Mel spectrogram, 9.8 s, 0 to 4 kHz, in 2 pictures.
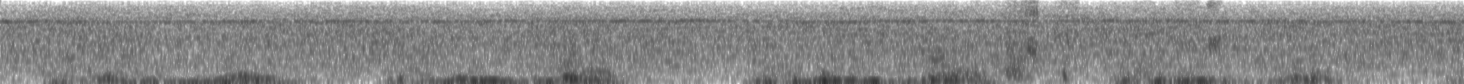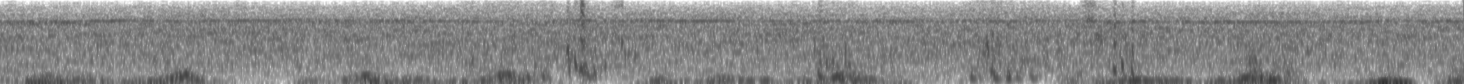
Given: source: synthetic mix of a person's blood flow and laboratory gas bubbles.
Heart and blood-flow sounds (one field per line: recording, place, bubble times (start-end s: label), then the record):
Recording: Doppler ultrasound of blood flow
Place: precordium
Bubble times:
3.23-3.60 s: bubbles
3.77-3.86 s: bubbles
3.91-4.08 s: bubbles
6.41-7.00 s: bubbles
7.58-7.76 s: bubbles
8.09-8.44 s: bubbles
8.49-8.71 s: bubbles
From the record:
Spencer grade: 2 (many but less than half of the cardiac periods contain bubble signals, singularly or in groups)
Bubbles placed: anywhere in the cardiac cycle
